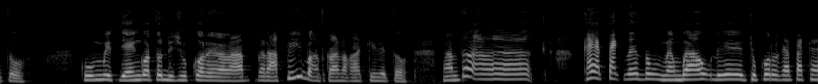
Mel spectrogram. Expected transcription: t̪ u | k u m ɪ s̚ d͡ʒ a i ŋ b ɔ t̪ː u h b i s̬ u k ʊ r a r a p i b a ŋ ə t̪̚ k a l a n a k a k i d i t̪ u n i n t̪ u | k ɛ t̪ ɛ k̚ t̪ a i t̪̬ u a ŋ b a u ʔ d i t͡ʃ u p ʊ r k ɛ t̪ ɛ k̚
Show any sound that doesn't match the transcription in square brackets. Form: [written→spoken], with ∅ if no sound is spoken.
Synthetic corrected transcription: t̪ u | k u m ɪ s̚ d͡ʒ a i ŋ [b→ɡ] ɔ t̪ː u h [b→d] i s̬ u k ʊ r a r a p i b a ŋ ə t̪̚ k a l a n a k a k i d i t̪ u n [i→a] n t̪ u | k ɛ t̪ ɛ k̚ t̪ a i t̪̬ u a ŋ b a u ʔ d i t͡ʃ u [p→k] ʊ r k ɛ t̪ ɛ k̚

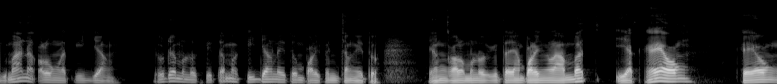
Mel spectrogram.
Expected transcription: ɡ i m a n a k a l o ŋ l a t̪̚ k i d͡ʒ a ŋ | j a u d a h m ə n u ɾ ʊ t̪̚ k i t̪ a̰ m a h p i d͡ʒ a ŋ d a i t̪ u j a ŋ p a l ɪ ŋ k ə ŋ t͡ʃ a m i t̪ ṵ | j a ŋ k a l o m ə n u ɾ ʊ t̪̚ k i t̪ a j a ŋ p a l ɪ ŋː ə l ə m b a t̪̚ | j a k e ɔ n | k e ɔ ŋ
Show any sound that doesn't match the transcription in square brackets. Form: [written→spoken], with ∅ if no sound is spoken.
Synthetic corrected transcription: ɡ i m a n a k a l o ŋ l a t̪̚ k i d͡ʒ a ŋ | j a u d a h m ə n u ɾ ʊ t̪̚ k i t̪ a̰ m a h [p→k] i d͡ʒ a ŋ d a i t̪ u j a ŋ p a l ɪ ŋ k ə [ŋ→ɲ] t͡ʃ a [m→ŋ] i t̪ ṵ | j a ŋ k a l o m ə n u ɾ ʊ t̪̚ k i t̪ a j a ŋ p a l ɪ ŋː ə l [ə→a] m b a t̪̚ | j a k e ɔ [n→ŋ] | k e ɔ ŋ

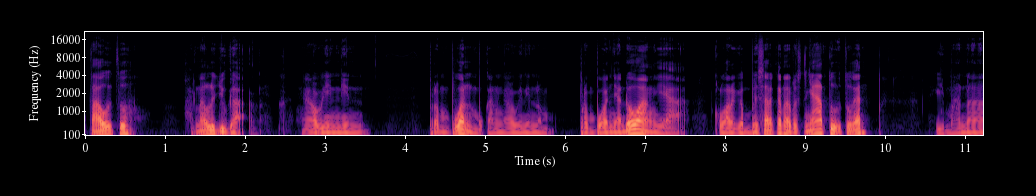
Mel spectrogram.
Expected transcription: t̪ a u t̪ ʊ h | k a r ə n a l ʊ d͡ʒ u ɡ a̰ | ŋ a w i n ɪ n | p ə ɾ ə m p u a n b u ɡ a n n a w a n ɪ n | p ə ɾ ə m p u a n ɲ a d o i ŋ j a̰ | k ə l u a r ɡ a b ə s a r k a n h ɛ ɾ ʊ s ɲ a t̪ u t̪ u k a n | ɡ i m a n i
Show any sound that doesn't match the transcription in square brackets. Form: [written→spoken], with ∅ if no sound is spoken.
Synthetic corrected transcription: t̪ a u t̪ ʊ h | k a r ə n a l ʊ d͡ʒ u ɡ a̰ | ŋ a w i n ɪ n | p ə ɾ ə m p u a n b u [ɡ→k] a n [n→ŋ] a w [a→i] n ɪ n | p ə ɾ ə m p u a n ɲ a d o [i→a] ŋ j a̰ | k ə l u a r ɡ a b ə s a r k a n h [ɛ→a] ɾ ʊ s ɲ a t̪ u t̪ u k a n | ɡ i m a n [i→a]

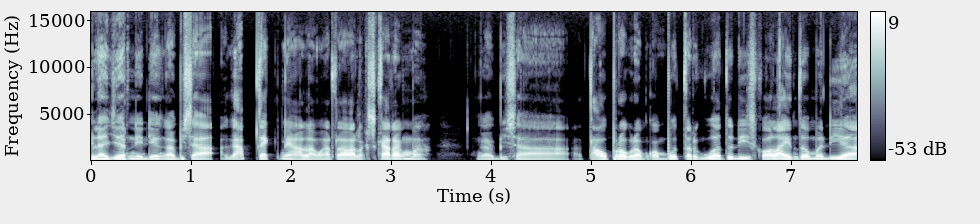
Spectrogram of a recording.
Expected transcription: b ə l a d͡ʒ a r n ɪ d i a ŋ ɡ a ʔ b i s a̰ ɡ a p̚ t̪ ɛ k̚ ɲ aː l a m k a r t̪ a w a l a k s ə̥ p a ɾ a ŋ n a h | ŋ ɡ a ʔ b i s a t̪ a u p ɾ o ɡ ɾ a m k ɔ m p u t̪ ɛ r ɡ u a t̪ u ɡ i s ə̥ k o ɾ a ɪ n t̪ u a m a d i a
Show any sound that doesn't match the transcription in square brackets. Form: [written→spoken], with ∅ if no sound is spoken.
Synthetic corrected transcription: b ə l a d͡ʒ a r n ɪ d i a ŋ ɡ a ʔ b i s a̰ ɡ a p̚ t̪ ɛ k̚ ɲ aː l a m k a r t̪ a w a l a k s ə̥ [p→k] a ɾ a ŋ [n→m] a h | ŋ ɡ a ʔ b i s a t̪ a u p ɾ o ɡ ɾ a m k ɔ m p u t̪ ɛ r ɡ u a t̪ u [ɡ→d] i s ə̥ k o [ɾ→l] a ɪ n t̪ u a m a d i a

